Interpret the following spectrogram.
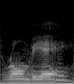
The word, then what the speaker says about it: Ranvier: If you go back to the original pronunciation, it's Ranvier, if anybody cares.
